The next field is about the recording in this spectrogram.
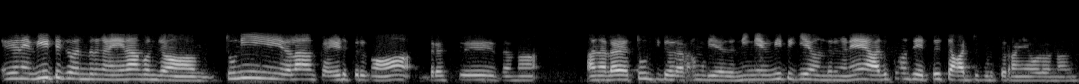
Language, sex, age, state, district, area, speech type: Tamil, female, 18-30, Tamil Nadu, Sivaganga, rural, conversation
